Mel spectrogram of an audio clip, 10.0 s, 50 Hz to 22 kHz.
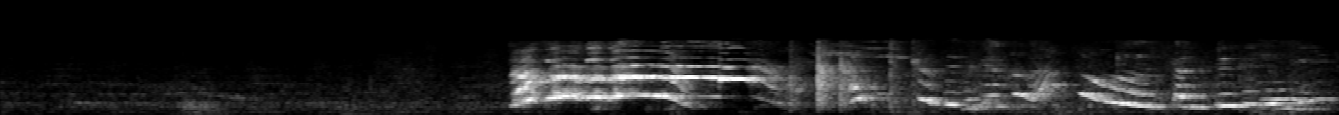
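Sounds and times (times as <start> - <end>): children crowing like a rooster: 3.8 - 6.2.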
